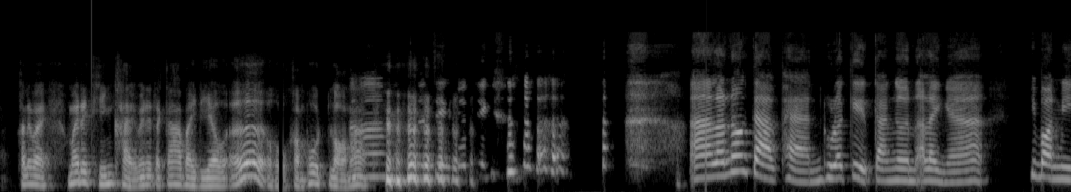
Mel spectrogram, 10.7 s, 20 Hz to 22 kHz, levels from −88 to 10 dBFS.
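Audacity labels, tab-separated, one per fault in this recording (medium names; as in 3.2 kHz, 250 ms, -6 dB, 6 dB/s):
0.910000	0.910000	pop -18 dBFS
2.780000	2.830000	dropout 47 ms
7.050000	7.060000	dropout 8.1 ms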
